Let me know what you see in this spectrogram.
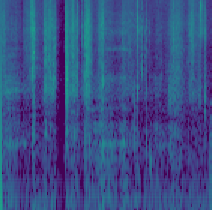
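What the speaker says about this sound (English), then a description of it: "Big old shuffle here" Cards from a G.I. Joe deck-building game are riffled and shuffled close by in quick repeated rustling bursts, with no talking.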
